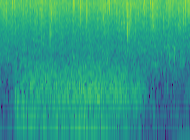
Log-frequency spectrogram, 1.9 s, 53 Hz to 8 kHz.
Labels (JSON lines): {"label": "biophony, growl", "recorder": "SoundTrap 500"}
